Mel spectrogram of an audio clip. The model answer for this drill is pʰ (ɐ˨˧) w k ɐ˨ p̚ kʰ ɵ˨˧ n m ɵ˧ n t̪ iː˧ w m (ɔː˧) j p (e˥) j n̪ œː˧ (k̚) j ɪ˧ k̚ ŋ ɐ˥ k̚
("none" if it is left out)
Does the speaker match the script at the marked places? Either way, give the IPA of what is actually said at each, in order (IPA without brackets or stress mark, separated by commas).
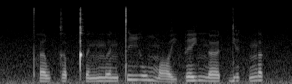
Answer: ɐ˨˧, ɔː˨˩, e˥, t̚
